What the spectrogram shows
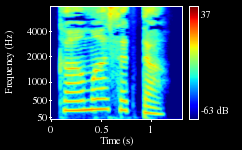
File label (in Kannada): "ಕಾಮಾಸಕ್ತೆ", Kannada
